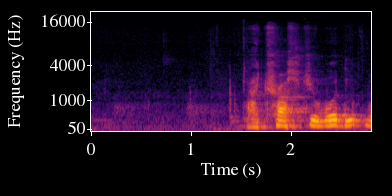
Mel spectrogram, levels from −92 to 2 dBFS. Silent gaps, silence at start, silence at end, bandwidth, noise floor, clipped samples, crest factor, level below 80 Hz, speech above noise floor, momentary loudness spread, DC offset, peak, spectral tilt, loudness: none; 1.55 s; 0 s; 14.5 kHz; -59 dBFS; under 0.1%; 20 dB; -60 dBFS; 37 dB; 13 LU; under 0.1%; -6 dBFS; -9 dB/octave; -22 LUFS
